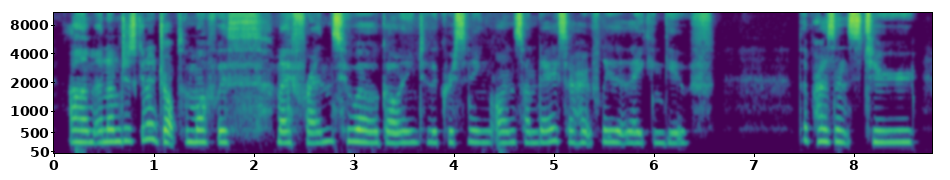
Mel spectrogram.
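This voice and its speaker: A woman's high yet dark, mellow voice in a monotone, flat delivery at a moderate pace, dry and close with no echo. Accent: Australian. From Melbourne, Australia. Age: 20s. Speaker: vlogger. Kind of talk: casual vlog talk to camera. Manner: frequent throat clearing.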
